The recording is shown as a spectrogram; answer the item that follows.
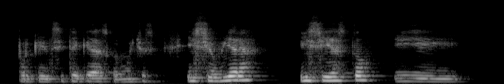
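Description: The man's intonation is lively. He speaks at a fairly slow pace. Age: 20s. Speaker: podcast co-host, sociology graduate. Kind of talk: casual chat. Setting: video call from home. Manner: halting, many fillers.

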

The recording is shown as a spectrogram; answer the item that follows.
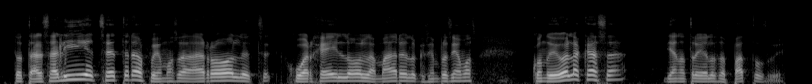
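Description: A man speaks with a Mexican accent at a fairly quick pace. His pitch is fairly high, and the sound is dry and close with no echo. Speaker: podcast co-host. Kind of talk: casual chat.

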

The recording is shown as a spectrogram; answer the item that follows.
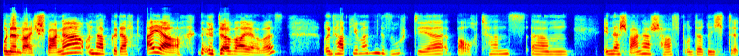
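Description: Against a quiet background and with a dry, close sound free of echo, a woman with a plain, everyday voice speaks at a moderate pace, fairly high in pitch and with lively intonation. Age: 30s. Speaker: belly dance teacher. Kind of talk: guided dance instruction; casual interview.

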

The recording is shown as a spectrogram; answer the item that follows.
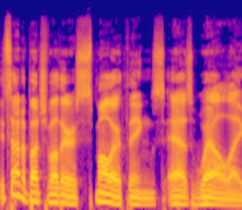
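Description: A man with an American accent speaks at a fairly slow pace in a bright, sharp tone. The recording is very clean, with a silent background. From US Midwest, Wisconsin. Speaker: podcast host and comedian. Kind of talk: casual interview.

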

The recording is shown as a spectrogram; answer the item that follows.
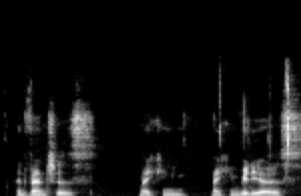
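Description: Very slowly, a man speaks with an Australian accent. His pitch is fairly low and his intonation monotone and flat. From Perth, Western Australia. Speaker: videographer and obstacle runner. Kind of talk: casual chat.

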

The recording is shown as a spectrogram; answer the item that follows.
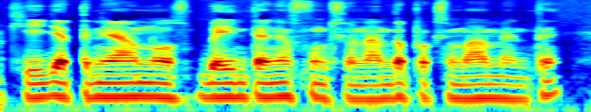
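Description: A man's very deep, low voice comes through over a quiet background. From Mexico, Jalisco. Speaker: medical doctor and podcast host. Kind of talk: solo podcast monologue. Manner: hesitant with frequent fillers and repetitions.

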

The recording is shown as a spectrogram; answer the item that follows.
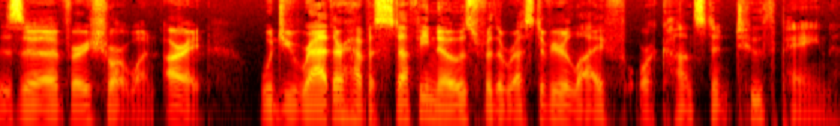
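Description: An unremarkable speaking voice from a man, fairly low in pitch with ordinary pitch variation and a fairly quick pace, dry and close with no echo, on a very clean recording against a silent background. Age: 20s. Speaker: podcast host and comedian. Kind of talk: casual chat.

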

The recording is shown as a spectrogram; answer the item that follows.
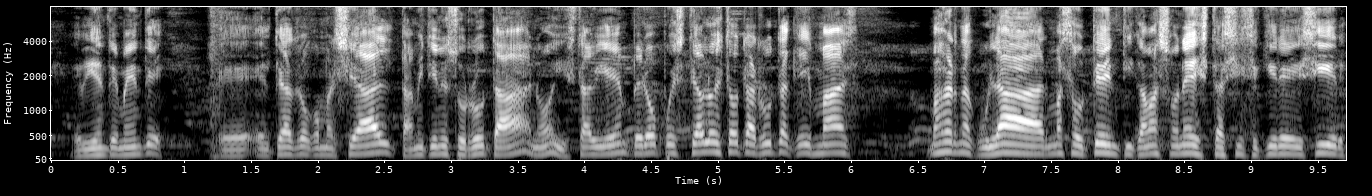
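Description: Noticeable background noise sits behind a man's fairly high voice. He talks at a fairly quick pace with ordinary pitch variation. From Peru, Lima. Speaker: community theatre artist. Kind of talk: interview testimony. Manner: halting, many fillers.

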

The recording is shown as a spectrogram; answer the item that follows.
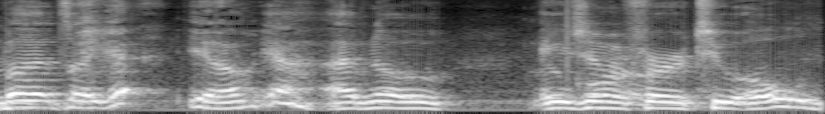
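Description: A man with a plain, everyday voice speaks in an American accent at a fairly high pitch. His pace is moderate and his pitch variation ordinary. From Michigan, small country town. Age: 20s. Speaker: podcast host. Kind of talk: casual chat.

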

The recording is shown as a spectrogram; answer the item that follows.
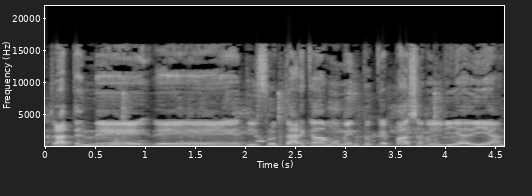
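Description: Talking at a very slow pace, a man with a fairly high pitch shows ordinary pitch variation, with audible room echo and noticeable background noise. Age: 20s. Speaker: podcast host. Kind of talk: casual chat. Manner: halting.

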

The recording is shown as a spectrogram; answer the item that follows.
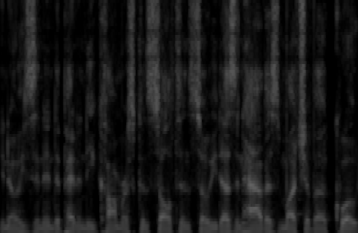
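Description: This man has a medium-pitched voice with a dark, mellow tone. The recording is very clean, with a silent background. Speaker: live stream host. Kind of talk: casual live stream chat, solo. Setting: live stream with screen share.

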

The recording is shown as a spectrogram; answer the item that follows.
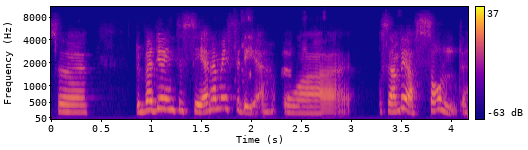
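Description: This is a plain, everyday voice. Its intonation is lively. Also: woman. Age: 30s. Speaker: personal trainer. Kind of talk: casual interview.

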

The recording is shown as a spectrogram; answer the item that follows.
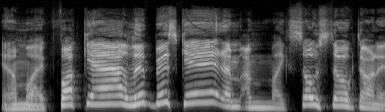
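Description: On this very clean recording, where the background is silent, the words come at a fairly quick pace. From Canada, rural Ontario. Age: 30s. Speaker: podcast host. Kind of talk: casual chat.

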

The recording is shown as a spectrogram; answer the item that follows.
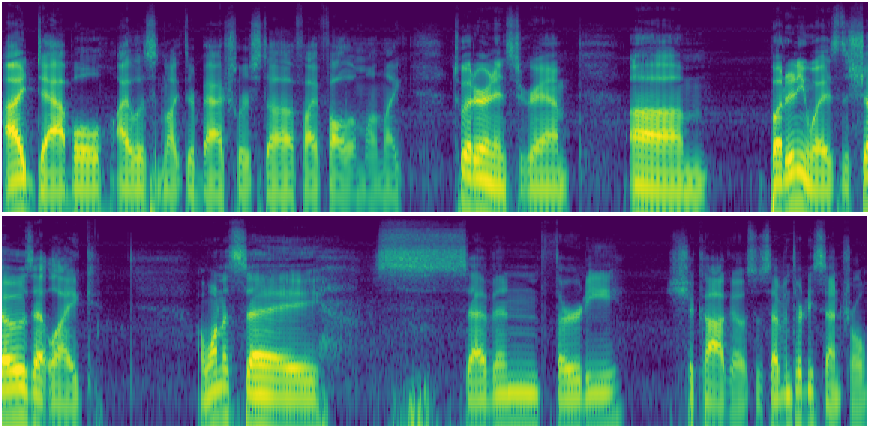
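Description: A man with a fairly low voice speaks at a moderate pace with ordinary pitch variation, his loudness swinging widely, in an unremarkable speaking voice on a very clean recording with a silent background. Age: 20s. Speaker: podcast co-host. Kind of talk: casual chat.

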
